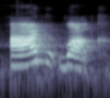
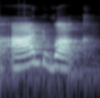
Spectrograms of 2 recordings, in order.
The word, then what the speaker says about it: aardvark: एड वैक, यानी कि इसका प्रोनाउंसिएशन कैसे करोगे, मैंने यहाँ पे ऊपर लिखा है AAD, ठीक है। और उसके बाद आप वी, और दूसरा पार्ट को कैसे आप प्रोनाउंस करोगे, VAAK, तो हो जाएगा एडवैक, ओके, आड वाक, ऐसे होगा आड वाक, ठीक है।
